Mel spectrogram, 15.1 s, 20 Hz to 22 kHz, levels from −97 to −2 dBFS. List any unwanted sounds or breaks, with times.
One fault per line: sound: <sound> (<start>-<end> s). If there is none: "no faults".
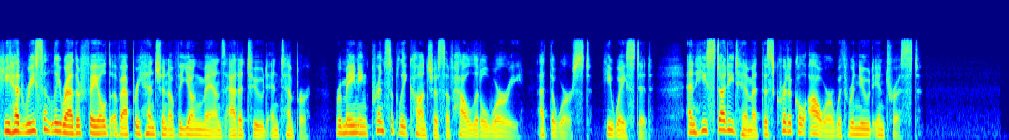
no faults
